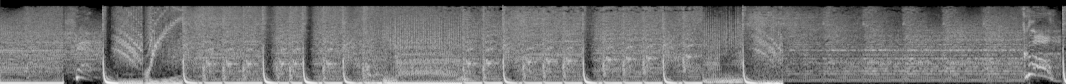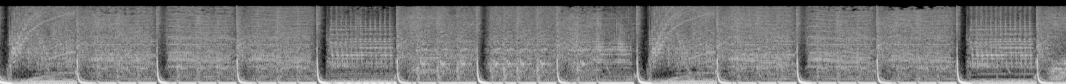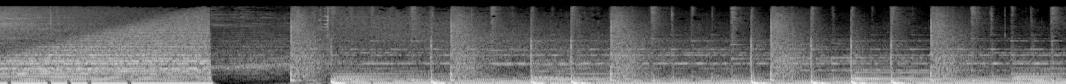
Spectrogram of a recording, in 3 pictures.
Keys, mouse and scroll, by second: 0.4 middle click, 10.3-13.4 scroll down 3, 16.8 scroll up 1, 31.7 middle click.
